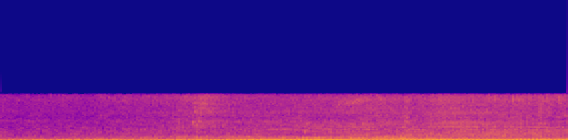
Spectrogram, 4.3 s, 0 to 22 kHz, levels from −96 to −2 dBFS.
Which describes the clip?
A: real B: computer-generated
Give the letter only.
A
